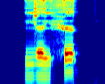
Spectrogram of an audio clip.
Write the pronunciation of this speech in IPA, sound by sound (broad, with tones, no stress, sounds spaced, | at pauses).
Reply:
j e˨ j h ɪ˥ k̚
